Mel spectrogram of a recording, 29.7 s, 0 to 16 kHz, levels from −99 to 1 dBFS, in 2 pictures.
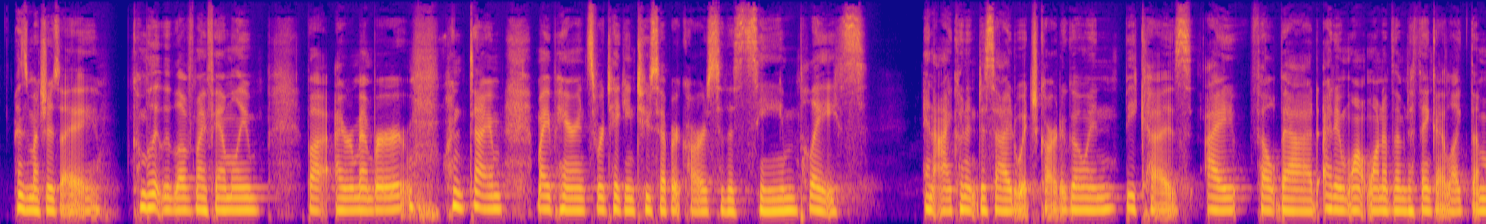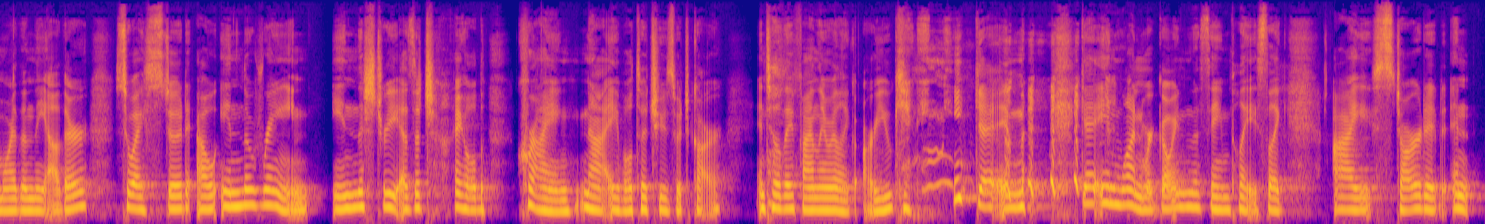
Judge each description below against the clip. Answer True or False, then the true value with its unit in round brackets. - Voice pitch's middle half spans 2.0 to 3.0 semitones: True (2.5 semitones)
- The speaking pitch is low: False (165 Hz)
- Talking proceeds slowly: False (195 wpm)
